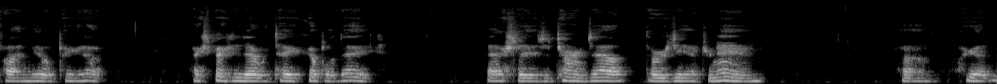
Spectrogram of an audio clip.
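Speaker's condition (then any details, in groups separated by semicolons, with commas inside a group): Parkinson's disease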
